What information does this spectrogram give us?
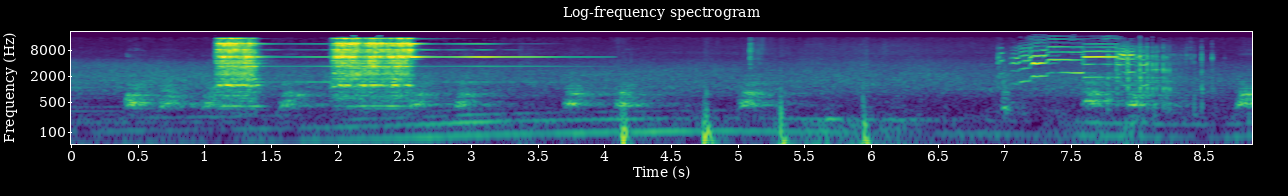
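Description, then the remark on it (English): A doorbell rung at night by police officers sounds in two loud, buzzing bursts, followed by a series of heavy, evenly spaced thuds and then a brief high-pitched squeaky creak. “From the way he looked, he'd been in bed when we rang the bell.”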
